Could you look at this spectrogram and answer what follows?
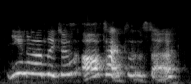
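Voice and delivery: fighting off crying as it rises; breaking into tears. Real, not acted. Retelling begging for her dog, voice breaking high. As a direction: voice cracking high on the edge of tears.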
